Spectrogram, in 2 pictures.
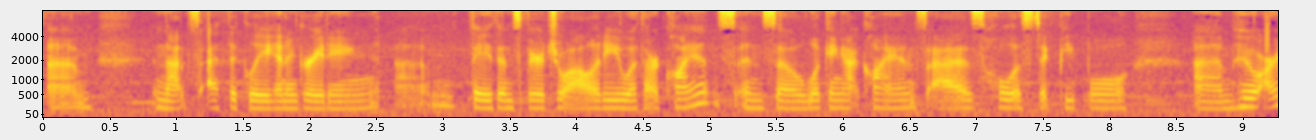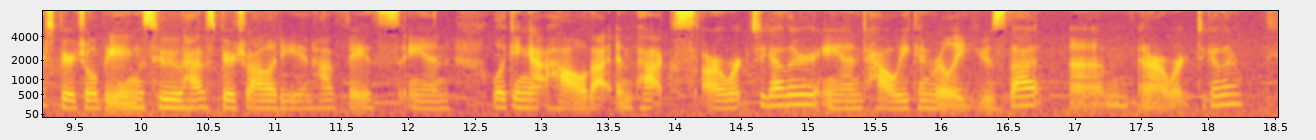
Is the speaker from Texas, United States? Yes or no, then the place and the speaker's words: yes; Houston, Texas, United States; also born or lived in College Station, Texas; I was born and raised in Houston. I grew up in Clear Lake with my family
